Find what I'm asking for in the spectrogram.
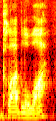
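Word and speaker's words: Claude Le Roy: Okay, I'm pretty sure this name is in French pronounced Claude Lois. – Okay. – It looks like it's Claude Leroy because it's R-O-Y.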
